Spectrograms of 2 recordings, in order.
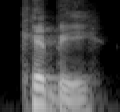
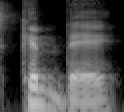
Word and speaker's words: Kibbe: guest for you today I've got Matt Kibby I thought it was kibbe it's spelled k i BBE kibbe is a very famous Arabic dish but Matt assured me that he's not Lebanese or Arabic Matt used to be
